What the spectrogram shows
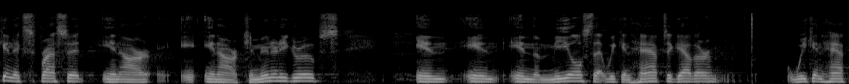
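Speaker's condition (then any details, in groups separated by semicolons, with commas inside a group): Stuttering; self-described stutterer; self-reported; repeated words, prolonged sounds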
